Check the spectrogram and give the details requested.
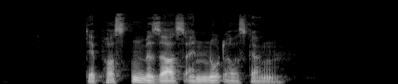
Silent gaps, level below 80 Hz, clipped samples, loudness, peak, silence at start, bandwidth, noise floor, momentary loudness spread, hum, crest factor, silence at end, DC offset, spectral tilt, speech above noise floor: none; -40 dBFS; under 0.1%; -21 LUFS; 0 dBFS; 0.85 s; 11.5 kHz; -84 dBFS; 13 LU; none; 22 dB; 1.15 s; under 0.1%; -6 dB/octave; 64 dB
